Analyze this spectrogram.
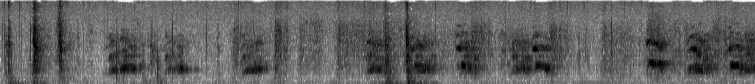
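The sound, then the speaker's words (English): A chorus of dogs barking, yipping and whimpering in the kennels of a business that boards and sells dogs, overlapping irregularly at moderate loudness, with a brief sharp knock or door sound partway through as a door opens onto the kennels. “Through this door. It opens directly onto the kennels.”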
